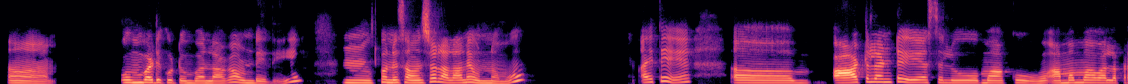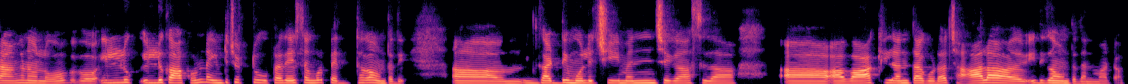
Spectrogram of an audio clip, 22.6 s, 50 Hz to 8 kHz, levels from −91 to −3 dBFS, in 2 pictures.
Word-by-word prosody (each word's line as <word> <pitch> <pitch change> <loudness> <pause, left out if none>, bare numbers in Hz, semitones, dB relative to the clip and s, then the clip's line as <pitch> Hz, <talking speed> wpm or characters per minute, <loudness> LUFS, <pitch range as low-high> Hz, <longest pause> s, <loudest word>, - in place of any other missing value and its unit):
ఆ! - - +1 1.1
ఉమ్మడి 245 +1 +3
కుటుంబంలాగా 195 +1 -2
ఉండేది. 185 -5 -6 0.6
హ్మ్, 225 -1 +1
కొన్ని 240 -2 +3
సంవత్సరాలు 235 +6 +3
అలానే 225 +3 +1
ఉన్నాము. 190 - -3 1.3
అయితే, 290 +7 -1 0.7
ఆహ్, 220 -2 0 0.5
ఆటలంటే 290 +3 +3 0.2
అసలు 225 -3 -5 0.3
మాకు 210 +1 0 0.4
అమ్మమ్మ 225 +3 0
వాళ్ళ 220 -1 0
ప్రాంగణంలో 205 -3 -1 0.3
వ 195 - -2 0.2
ఇల్లు 230 +3 -2 0.2
ఇల్లు 225 +2 +1
కాకుండా 220 +3 0
ఇంటి 215 +4 -4
చుట్టూ 250 -1 -8 0.2
ప్రదేశం 215 +1 0
కూడా 230 - -7
పెద్దగా 205 +6 -3
ఉంటది. 180 -2 -6 0.6
ఆహ్, 190 -2 +1 0.3
గడ్డి 205 +2 +2
మొలిచి 205 +1 +1
మంచిగా 200 0 0
అసల 195 -1 -4 0.8
ఆహ్, 185 -1 +3
ఆ - - +5
వాకిలంతా 205 +1 +3
గూడా 195 +1 -1
చాలా 210 +4 +4 0.4
ఇదిగా 205 +1 0
ఉంటాదనమాట. 160 -5 -7
210 Hz, 105 wpm, -23 LUFS, 195-230 Hz, 1.3 s, ఆ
